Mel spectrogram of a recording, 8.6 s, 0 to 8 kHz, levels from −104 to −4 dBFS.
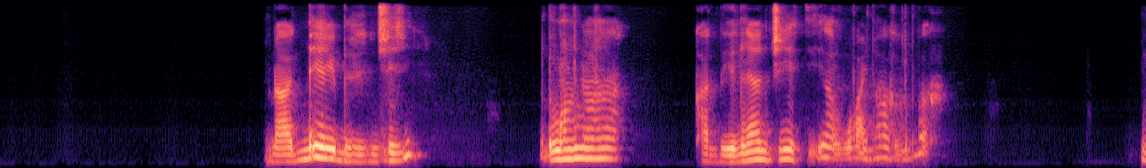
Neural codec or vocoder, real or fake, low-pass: autoencoder, 22.05 kHz, a latent of 192 numbers a frame, VITS, trained on one speaker; fake; 7.2 kHz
